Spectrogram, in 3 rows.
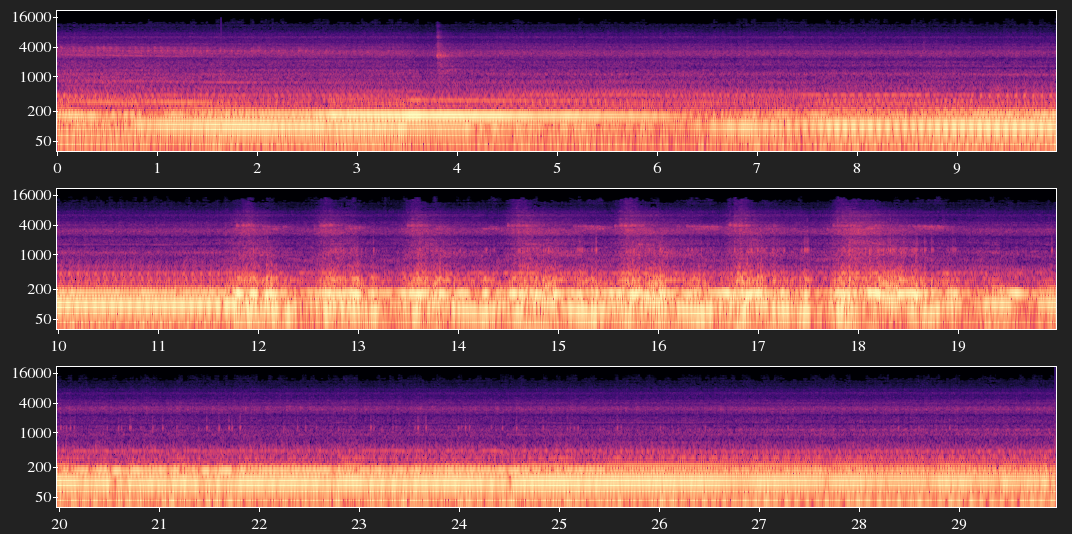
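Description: Subaru EJ25 SOHC 2.5-litre flat-four engine running on its first start after conversion, idling steadily. About twelve seconds in, the throttle is worked by hand in a run of short blips, about one a second for some seven seconds, before the engine settles back to a steady idle.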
